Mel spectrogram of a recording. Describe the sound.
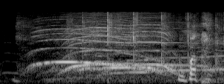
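Audience cheering and whooping erupts in a loud, sustained burst of shouting voices that holds for about two seconds before tapering off.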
